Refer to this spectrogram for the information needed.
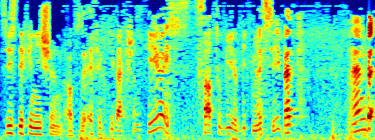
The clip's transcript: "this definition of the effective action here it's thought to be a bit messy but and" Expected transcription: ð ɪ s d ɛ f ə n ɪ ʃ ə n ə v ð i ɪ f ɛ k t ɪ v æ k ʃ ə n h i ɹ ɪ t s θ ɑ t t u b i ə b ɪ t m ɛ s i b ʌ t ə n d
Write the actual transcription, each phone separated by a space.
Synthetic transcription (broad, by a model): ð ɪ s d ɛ f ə n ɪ ʃ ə n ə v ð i ɪ f ɛ k t ɪ v æ k ʃ ə n h i ɹ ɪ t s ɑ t t u b i ə b ɪ t m ɛ s i b ʌ t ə n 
